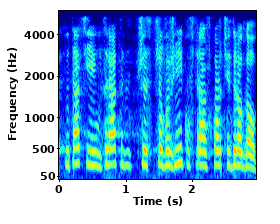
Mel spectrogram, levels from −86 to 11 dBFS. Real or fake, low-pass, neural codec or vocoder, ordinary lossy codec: fake; 5.4 kHz; codec, 16 kHz, 4 kbps, FreqCodec, smaller model; MP3, 48 kbps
